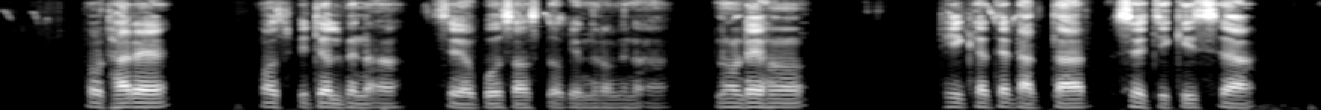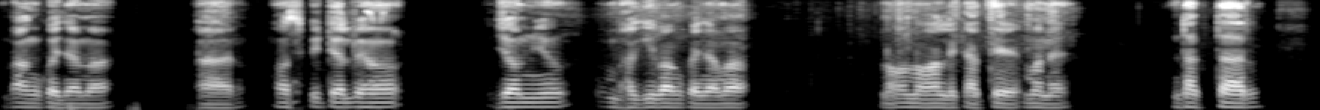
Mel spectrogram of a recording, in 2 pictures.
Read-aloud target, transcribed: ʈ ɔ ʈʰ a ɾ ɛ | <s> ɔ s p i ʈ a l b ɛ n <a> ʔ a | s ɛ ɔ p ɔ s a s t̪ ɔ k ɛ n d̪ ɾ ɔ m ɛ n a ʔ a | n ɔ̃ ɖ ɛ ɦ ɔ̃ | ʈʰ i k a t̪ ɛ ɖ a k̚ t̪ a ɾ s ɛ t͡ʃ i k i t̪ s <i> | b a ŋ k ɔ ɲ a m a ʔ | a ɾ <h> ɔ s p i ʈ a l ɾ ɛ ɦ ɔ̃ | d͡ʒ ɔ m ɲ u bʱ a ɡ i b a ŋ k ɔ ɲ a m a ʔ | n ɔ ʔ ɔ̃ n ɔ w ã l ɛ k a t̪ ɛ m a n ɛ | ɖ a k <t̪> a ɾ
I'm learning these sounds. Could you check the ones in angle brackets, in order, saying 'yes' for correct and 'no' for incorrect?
no, yes, no, yes, yes

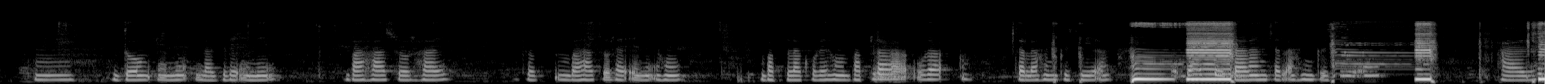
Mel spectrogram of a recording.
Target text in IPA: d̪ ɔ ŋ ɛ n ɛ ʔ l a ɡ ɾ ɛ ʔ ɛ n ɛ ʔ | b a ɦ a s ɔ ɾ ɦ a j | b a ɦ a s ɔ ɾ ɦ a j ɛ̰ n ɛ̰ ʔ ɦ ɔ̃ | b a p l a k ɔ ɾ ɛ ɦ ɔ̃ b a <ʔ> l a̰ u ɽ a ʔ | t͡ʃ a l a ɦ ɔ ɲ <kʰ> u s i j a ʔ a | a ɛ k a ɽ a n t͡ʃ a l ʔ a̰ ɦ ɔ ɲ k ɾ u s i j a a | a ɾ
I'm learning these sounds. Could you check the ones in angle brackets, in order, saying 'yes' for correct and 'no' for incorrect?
no, no

